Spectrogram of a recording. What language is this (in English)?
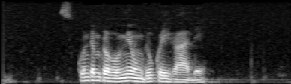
Taita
